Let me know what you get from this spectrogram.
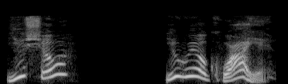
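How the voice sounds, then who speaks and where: Woman voicing a high, gossipy, bold teenage girl. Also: drawn-out words, dry recording, studio quality, full character voice. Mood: concerned. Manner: slangy, animated storytelling.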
